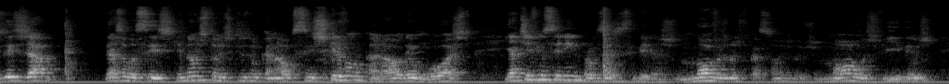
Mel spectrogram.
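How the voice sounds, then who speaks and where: Fairly quick speech from a man amid light background noise and audible room echo. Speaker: home cooking vlogger. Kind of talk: casual cooking tutorial. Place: kitchen. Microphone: camera far.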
